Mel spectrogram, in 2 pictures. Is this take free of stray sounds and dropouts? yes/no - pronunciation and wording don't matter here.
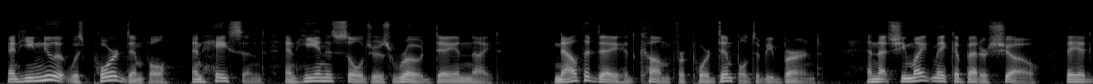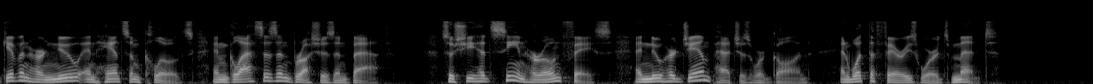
yes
